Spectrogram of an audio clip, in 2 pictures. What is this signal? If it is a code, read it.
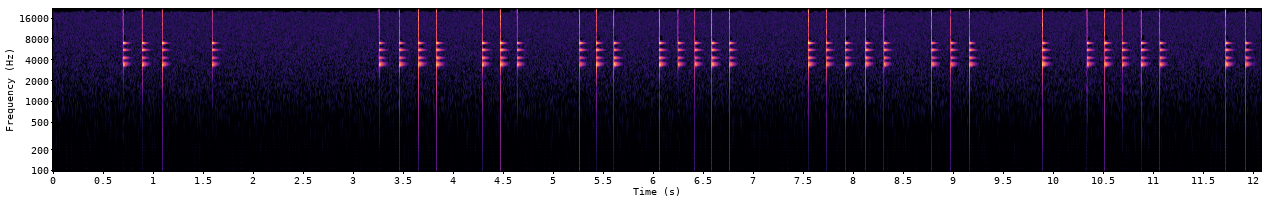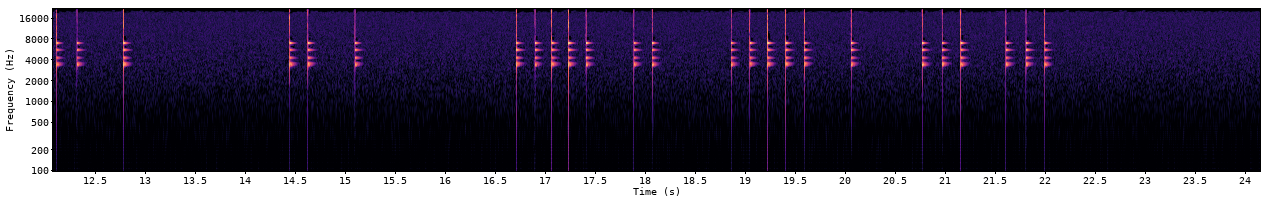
Tap code, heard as taps on glass, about 5 knocks a second. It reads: L SPXEQ F WVN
